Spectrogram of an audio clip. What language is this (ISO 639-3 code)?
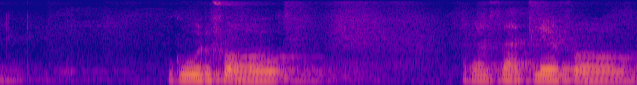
kok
